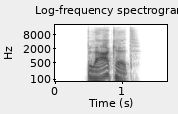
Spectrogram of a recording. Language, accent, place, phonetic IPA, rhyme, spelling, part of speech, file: German, Germany, Berlin, [ˈblaːkət], -aːkət, blaket, verb, De-blaket.ogg
- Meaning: second-person plural subjunctive I of blaken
